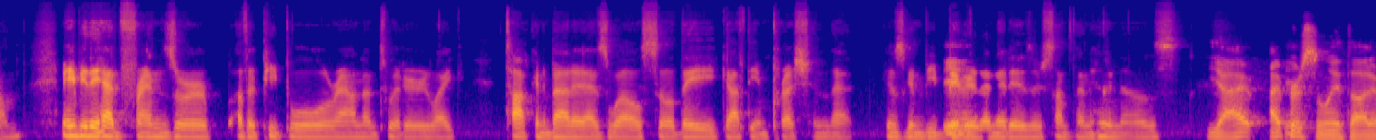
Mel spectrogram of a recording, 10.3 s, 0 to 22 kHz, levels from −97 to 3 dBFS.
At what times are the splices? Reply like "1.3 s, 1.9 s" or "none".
6.5 s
